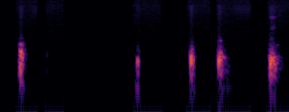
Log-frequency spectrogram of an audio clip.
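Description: Dry-erase marker tapping against a whiteboard as electron dots are drawn: four short, uneven taps.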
